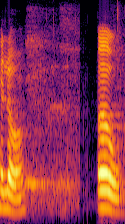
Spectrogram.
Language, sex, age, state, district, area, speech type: Bodo, female, 30-45, Assam, Kokrajhar, rural, spontaneous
